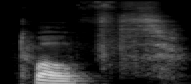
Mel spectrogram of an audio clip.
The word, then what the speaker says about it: twelfths: So you have a lot of consonants here. 12ths.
